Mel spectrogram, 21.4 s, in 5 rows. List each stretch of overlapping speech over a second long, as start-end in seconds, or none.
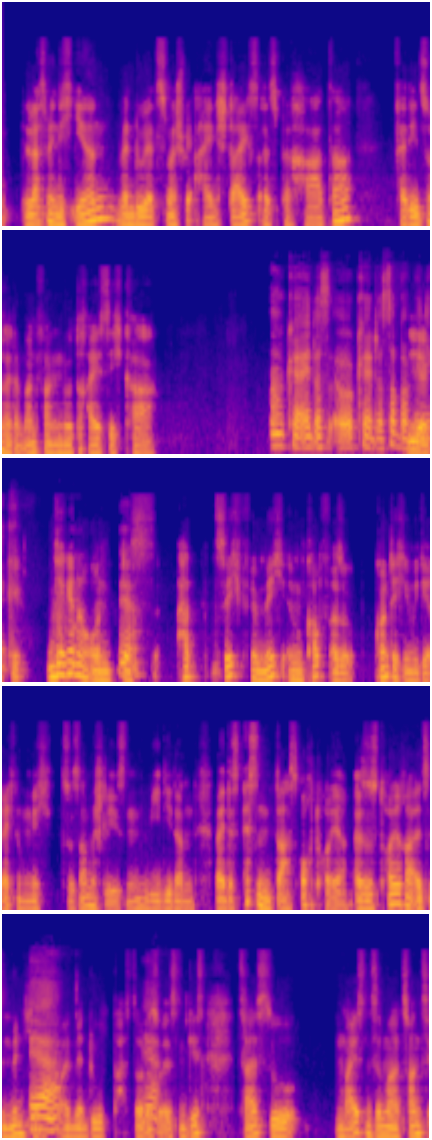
8.3-10.0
